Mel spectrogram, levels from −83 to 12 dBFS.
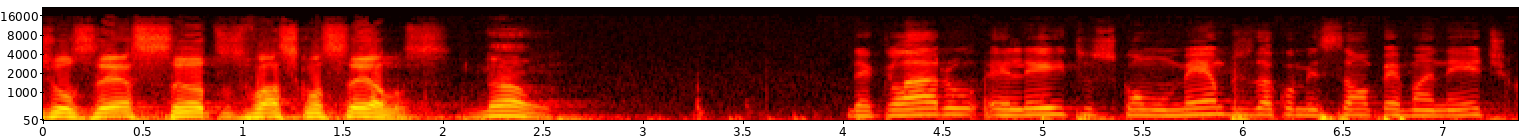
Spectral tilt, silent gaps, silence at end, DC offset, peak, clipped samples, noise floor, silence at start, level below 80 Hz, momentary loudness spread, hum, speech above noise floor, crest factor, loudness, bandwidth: -5.5 dB/octave; none; 0 s; under 0.1%; -8 dBFS; under 0.1%; -48 dBFS; 0 s; -38 dBFS; 13 LU; none; 26 dB; 16 dB; -23 LUFS; 16 kHz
